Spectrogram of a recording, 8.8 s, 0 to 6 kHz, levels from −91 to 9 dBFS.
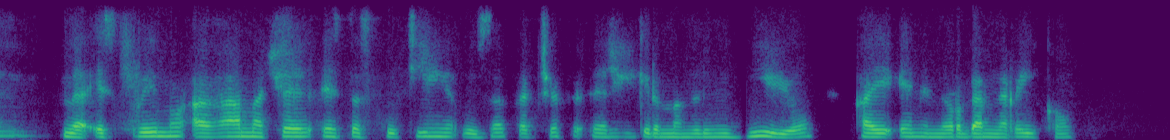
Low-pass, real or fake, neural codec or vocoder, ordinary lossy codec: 5.4 kHz; fake; codec, 16 kHz, about 1 kbps, DyCAST, with the encoder's durations; Opus, 16 kbps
